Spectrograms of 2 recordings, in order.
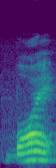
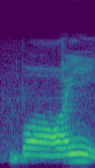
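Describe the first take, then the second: First: Said in the usual way. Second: बॉय drawn out low as "bo-ey"; "oye" sound. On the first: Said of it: "ये वो वाला बॉय नहीं है". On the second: Shown as a demonstration. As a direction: stretch बॉय so the "oye" is heard. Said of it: "ओए का आवाज आ रहा है".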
